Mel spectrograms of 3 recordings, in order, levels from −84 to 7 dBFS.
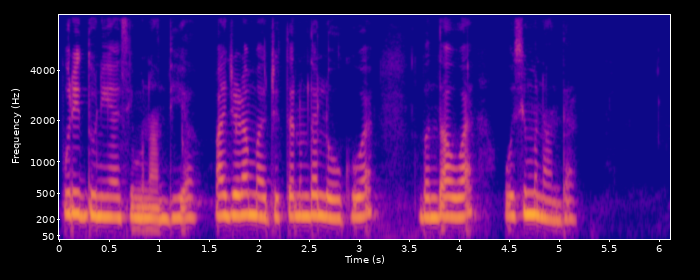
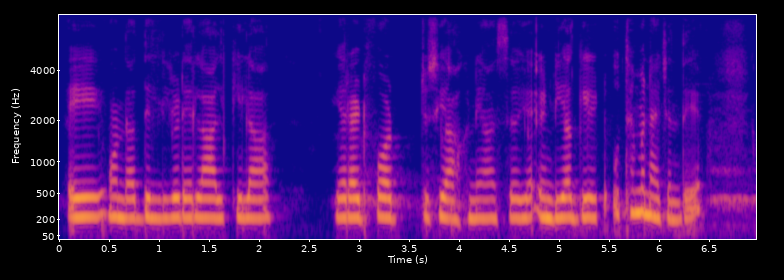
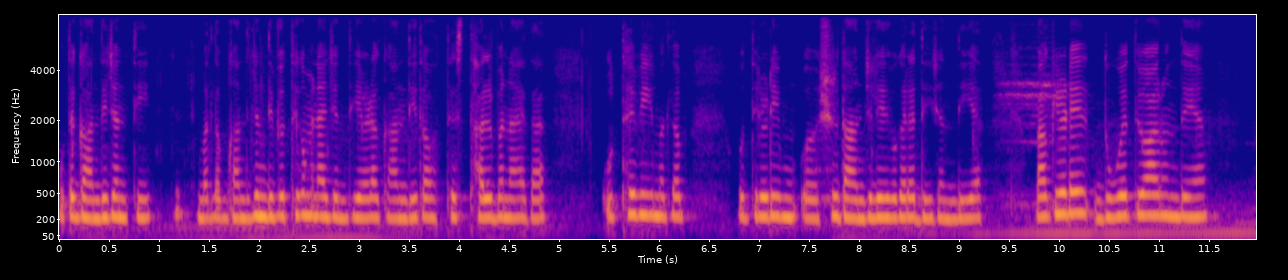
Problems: background sounds at intervals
